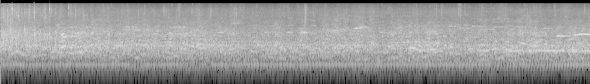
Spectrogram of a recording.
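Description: A large audience chatters and murmurs nearby.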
